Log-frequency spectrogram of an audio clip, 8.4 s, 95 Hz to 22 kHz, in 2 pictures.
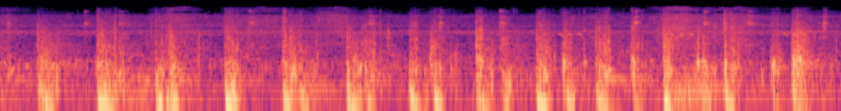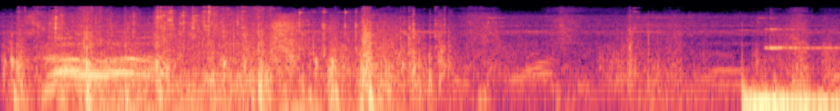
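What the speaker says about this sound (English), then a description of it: "Let's hitch your horses up ahead." Horse hooves clip-clopping in Red Dead Redemption 2, a steady run of sharp, regular hoof beats on a street in Saint Denis, fairly close, with brief game speech partway through and a louder thump at the end.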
